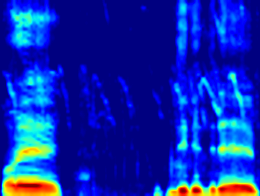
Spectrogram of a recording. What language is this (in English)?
Odia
